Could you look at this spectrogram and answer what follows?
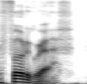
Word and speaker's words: photograph: Or photograph. The stress is on the first syllable. PH ograph. That second O reduces to a schwah full.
